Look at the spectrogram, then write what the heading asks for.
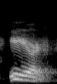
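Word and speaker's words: heir: এইচ টা silent থাকবে এইচ টা কিছু কিছু ওয়ার্ডের মধ্যে এইচ টা সাইলেন্ট থাকবে আর ওই পার্টিকুলার ওয়ার্ডটা যখন আমরা প্রোনাউন্স করবো উচ্চারণ করব তখন সেটা ভাওয়েল সাউন্ড হবে যেরকম আওয়ার অনেস্ট এয়ার তারপর রয়েছে যেরকম অনার্স তো এটার আগে আমরা কি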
